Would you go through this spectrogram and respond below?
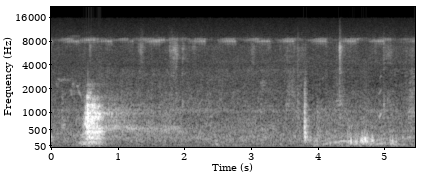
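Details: Greater kudu in Kruger National Park giving its characteristic bark alarm call: a single loud, harsh, short bark near the start, then quiet with a few faint knocks and a steady high insect hiss throughout.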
